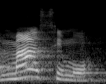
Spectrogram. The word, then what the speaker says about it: máximo: o som do cs por exemplo máximo quando eu falo a palavra máximo esses são aqui 2x eu pronuncio com o som do o ss explicou quando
